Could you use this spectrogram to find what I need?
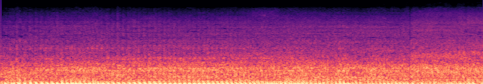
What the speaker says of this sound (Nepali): एभेन्जर गइरहेछ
